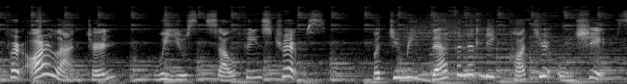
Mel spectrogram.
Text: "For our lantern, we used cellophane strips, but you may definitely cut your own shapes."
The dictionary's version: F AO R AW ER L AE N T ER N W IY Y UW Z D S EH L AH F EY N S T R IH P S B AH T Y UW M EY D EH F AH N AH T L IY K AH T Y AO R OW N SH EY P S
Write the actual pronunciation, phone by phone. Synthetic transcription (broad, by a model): F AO R AW ER L AE N T ER N W IY Y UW S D S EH L F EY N S T R IH P S B AH T Y UW M EY D EH F AH N AH T L IY K AH T Y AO R OW N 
